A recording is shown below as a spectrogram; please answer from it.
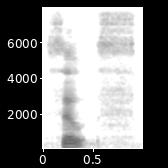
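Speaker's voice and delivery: the s in "So, s" hissed with no voice; "So, s" with a voiceless hissing s; whispered s sound. Shown as a demonstration. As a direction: breathe out the s in "So, s" as a quiet hiss. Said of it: "it sounds like a S".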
